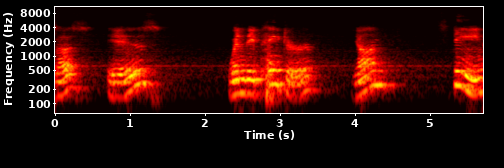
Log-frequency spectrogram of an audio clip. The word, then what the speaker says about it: Jan Steen: is when the painter jan steen i pronounce it american pronunciation i understand john steen visited their house and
